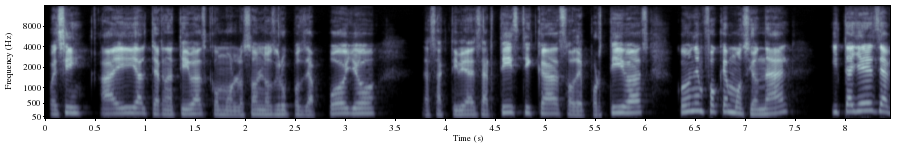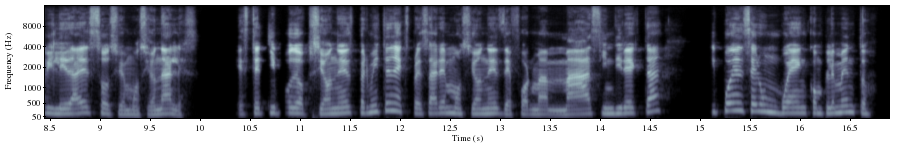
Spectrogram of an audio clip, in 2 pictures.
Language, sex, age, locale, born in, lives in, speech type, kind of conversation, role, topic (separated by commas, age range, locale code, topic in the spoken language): Spanish, male, 25-29, es-MX, Mexico, Mexico, read, expert-assistant, expert, ¿En qué se parecen y se diferencian la depresión y la tristeza común?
